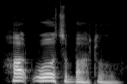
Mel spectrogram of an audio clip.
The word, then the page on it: hot water bottle: British English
